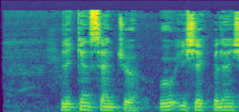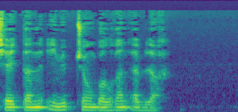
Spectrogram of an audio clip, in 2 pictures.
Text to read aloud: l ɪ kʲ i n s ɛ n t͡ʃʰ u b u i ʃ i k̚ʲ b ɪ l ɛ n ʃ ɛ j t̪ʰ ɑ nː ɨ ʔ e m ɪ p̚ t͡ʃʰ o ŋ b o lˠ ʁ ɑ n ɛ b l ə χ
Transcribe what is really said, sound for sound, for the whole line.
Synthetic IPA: l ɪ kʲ i n s ɛ n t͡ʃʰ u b u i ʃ ɛ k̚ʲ b ɪ l ɛ n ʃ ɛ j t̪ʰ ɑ nː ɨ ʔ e m ɪ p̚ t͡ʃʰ o ŋ b o lˠ ʁ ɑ n ɛ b l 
